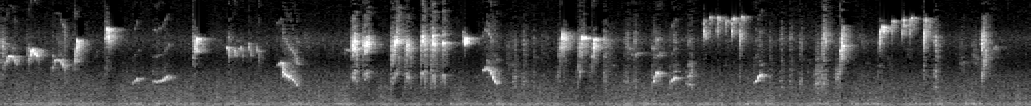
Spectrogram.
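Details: Female Brown-throated Sunbird singing actively, used as a lure to train young birds: very high, thin chirps and sharp tweets, some slurred downward, delivered in quick uneven bursts with brief pauses.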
